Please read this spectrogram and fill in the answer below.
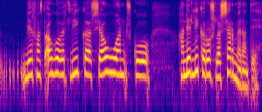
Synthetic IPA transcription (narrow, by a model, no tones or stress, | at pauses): mjɛɾ̥fanst̪a̰ːwhɔvavɛr̥t̪liːkasjaːwanːskɔ | hanːɛɾliːkaɾɔslḁsjaɾmɛɾant̪ɪ̰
